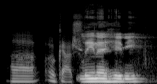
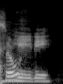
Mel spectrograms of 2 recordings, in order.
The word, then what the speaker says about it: Headey: Carl Weathers, Lena Headey. Lena Headey. Is that how you say it? Headey? It's not Headey? I think it is Headey. I'm pretty sure I've heard her say her own name as Headey.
